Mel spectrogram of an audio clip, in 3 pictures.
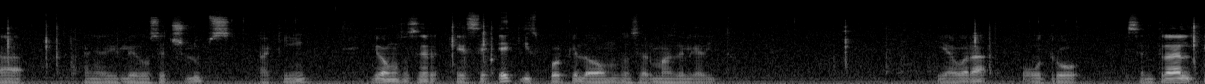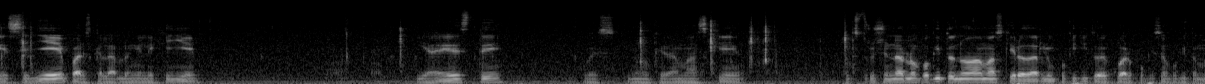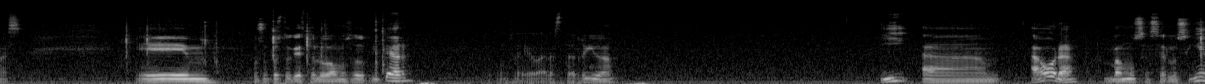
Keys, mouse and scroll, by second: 0.7 ctrl+r, 2.6 click, 3.1 click, 4.8 s, 8.2 click, 10.0 ctrl+r, 10.6 ctrl+click, 12.2 s, 12.7 y, 14.3 middle click, 14.9-17.2 middle drag, 17.2-18.3 shift+drag, 18.3-19.1 scroll up 2, 18.8 Tab, 19.5 Tab, 19.9 a, 20.8 e, 21.9 click, 23.3-24.4 drag, 25.7 a, 26.5 Tab, 27.5 shift+d, 28.2 Return, 29.3-33.1 drag.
